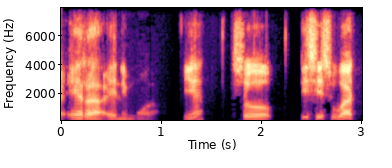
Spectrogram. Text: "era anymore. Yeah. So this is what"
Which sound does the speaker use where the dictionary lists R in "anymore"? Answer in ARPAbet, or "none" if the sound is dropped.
L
